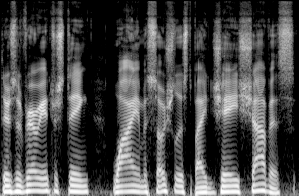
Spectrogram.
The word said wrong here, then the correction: Jai: I know Jai. I said Jay. I'm sorry. I meant Jai. Jai Chavez. Jai Chavez is the correct pronunciation, I believe.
